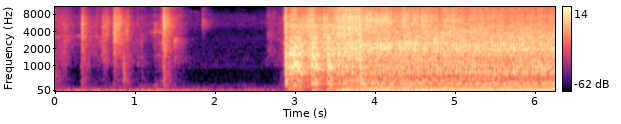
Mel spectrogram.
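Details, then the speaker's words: 2001 Kawasaki Mule 2510 diesel after head gasket replacement, idling with the drive clutch removed: even, quiet idle with no rattle; normal idle, so the earlier idle rattle came from the drive clutch bushing. "yep, that sounds like a really healthy diesel. Very quiet, no rattle."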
